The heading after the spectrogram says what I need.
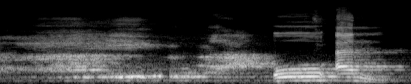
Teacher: ketika mengucapkan hamzah yang sukun itu pita suaranya tutup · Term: huruf hamzah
